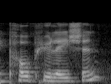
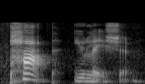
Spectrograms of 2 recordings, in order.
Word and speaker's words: population: So we may say population in the states. Second last syllable is still taking the stress. We see it like this. But I tend to say as a Canadian and you'll see it is the U the UK pronunciation papulation papulation.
